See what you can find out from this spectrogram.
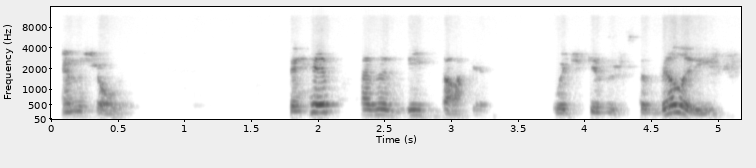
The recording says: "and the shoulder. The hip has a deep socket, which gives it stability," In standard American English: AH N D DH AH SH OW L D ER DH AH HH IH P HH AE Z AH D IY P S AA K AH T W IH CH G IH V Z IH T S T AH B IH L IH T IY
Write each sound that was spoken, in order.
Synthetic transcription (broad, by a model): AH N DH AH SH OW L D ER DH AH HH IH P HH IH Z AH D IY P S AA K AH T W IH CH G IH V Z IH T S T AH B IH L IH T IY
